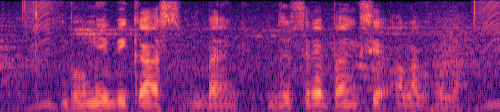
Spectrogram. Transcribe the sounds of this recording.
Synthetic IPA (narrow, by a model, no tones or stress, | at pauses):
bʱumibikasbɛ̃ŋk | d̪usɾebɛ̃ŋkseʔʌləɡɦola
